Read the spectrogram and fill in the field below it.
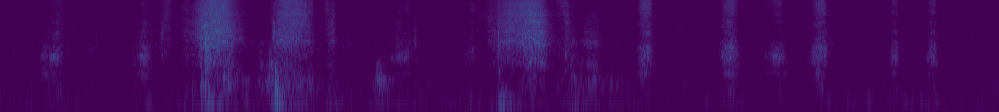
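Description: A pencil sketching a bicycle rim on paper, soft scratchy strokes in short bursts with pauses between, close and quiet.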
